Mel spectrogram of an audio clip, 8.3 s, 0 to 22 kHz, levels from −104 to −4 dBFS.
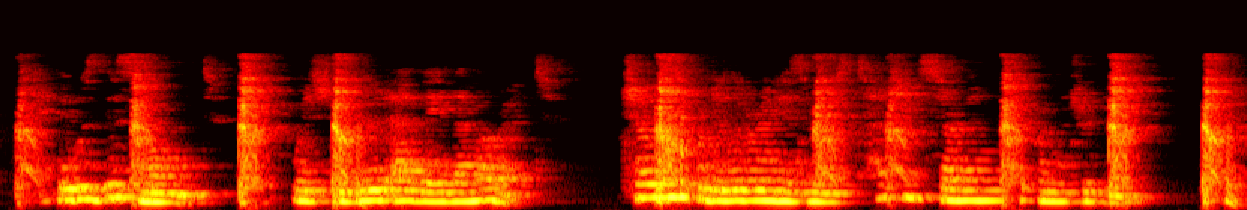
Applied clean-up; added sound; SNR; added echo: classical method WPE with log-MMSE.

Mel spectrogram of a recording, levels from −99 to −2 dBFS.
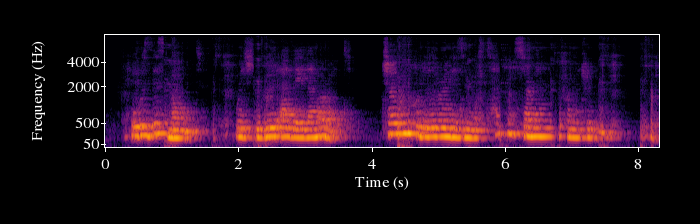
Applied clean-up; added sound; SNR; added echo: neural separator model SepFormer DNS4.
